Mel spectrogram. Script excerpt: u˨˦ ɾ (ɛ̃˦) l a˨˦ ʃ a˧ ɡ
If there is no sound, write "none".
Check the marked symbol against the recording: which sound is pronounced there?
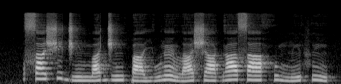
ɛ̃˦˨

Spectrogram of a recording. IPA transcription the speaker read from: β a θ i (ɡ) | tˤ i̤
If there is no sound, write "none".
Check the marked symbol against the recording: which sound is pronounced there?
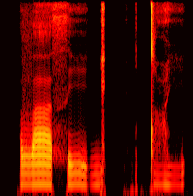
ɡ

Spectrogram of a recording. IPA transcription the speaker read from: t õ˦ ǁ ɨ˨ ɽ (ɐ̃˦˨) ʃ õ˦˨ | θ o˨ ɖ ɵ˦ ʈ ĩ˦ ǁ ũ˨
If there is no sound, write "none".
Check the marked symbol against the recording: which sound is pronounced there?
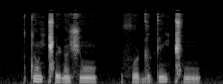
ɐ̃˨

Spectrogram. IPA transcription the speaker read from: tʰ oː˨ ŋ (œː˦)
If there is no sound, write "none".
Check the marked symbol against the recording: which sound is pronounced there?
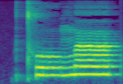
œː˦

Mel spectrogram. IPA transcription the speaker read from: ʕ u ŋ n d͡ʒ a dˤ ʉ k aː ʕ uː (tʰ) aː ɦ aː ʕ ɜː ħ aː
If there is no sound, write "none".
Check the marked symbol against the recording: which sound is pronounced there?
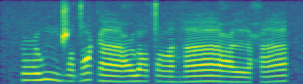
tˤ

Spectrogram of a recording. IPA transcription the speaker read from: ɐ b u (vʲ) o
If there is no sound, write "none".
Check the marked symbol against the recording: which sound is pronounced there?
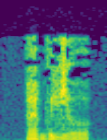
vʲ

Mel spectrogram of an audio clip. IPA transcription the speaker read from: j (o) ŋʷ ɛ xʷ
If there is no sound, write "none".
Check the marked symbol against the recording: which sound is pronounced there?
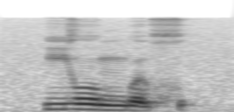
o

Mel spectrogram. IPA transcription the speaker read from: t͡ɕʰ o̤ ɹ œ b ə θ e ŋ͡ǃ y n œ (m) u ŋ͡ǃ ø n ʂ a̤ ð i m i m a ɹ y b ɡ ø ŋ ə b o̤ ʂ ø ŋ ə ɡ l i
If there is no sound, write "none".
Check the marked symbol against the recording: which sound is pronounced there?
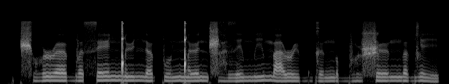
p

